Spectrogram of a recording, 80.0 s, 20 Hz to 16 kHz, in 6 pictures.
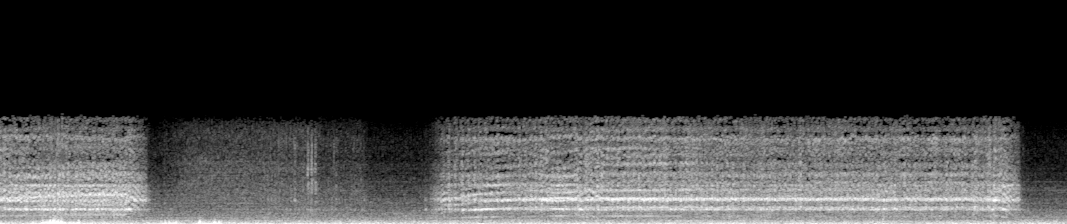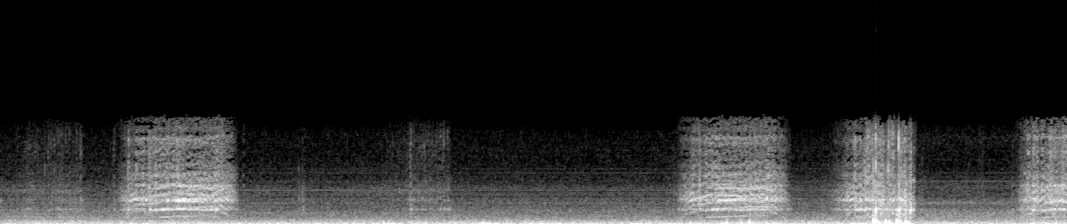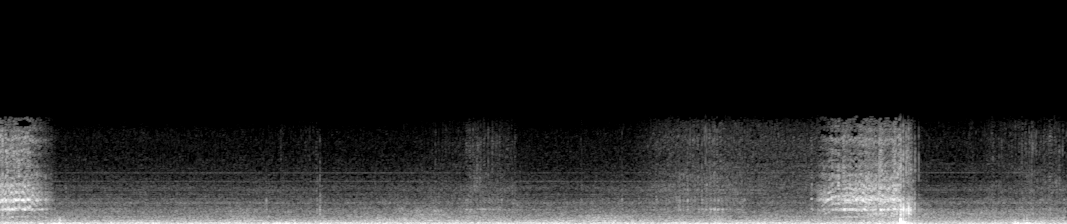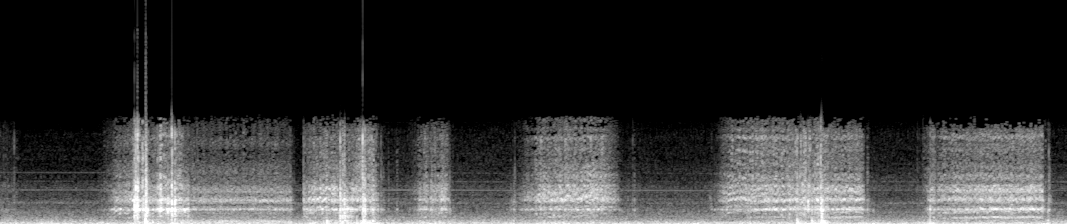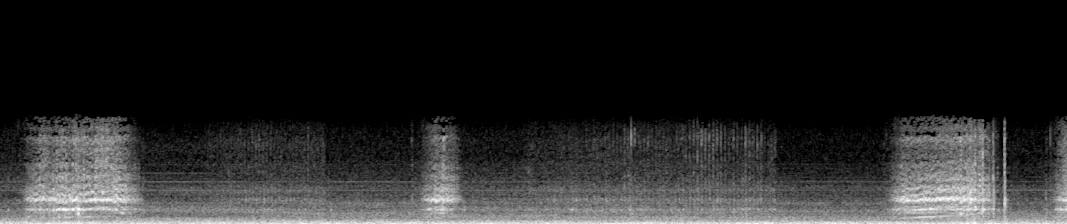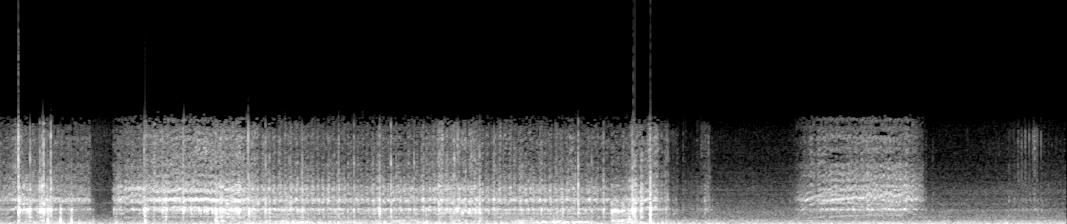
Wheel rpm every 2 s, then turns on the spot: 140, 20, 30, 150, 160, 160, 60, 70, 20, 10, 10, 70, 40, 60, 0, 0, 20, 10, 60, 20, 30, 90, 60, 60, 60, 90, 90, 60, 10, 20, 20, 10, 60, 80, 130, 100, 100, 50, 80, 20.
2-4 12-14 16-18 24-26 32-36 38-40 56-64 78-80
